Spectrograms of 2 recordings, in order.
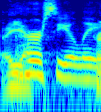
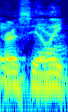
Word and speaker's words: Hirsi Ali: Hirsi Ali. – Hirsi Ali.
